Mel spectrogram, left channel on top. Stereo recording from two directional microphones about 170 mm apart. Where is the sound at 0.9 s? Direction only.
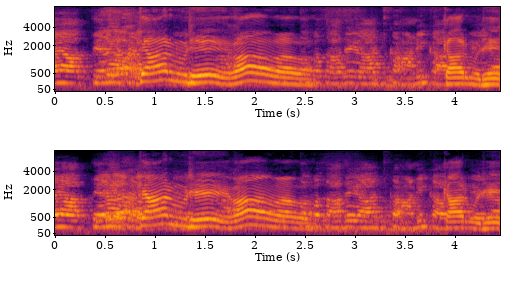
10° left (ahead or behind).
